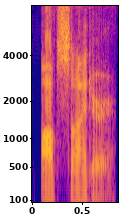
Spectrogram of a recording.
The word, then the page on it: offsider: American English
